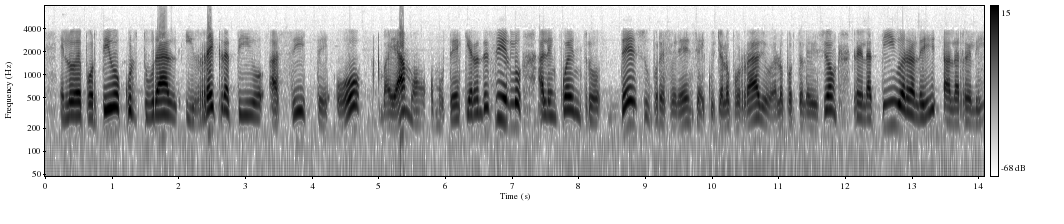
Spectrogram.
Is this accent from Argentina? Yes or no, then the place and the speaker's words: no; Venezuela; Es el modo más fácil de podernos entender como venezolanos y hermanos que somos.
